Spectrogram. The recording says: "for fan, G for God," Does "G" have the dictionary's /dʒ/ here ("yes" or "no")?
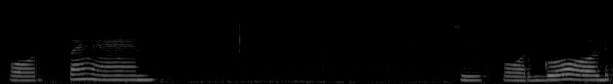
no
